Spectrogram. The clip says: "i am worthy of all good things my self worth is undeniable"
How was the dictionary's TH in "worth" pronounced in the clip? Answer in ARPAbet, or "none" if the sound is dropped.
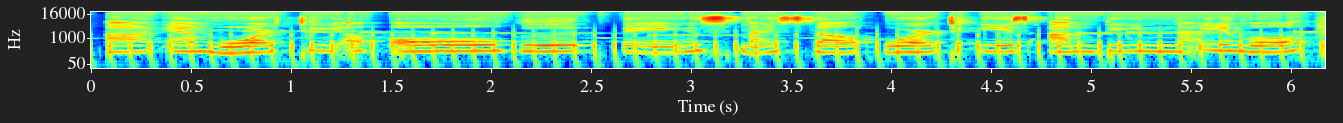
T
